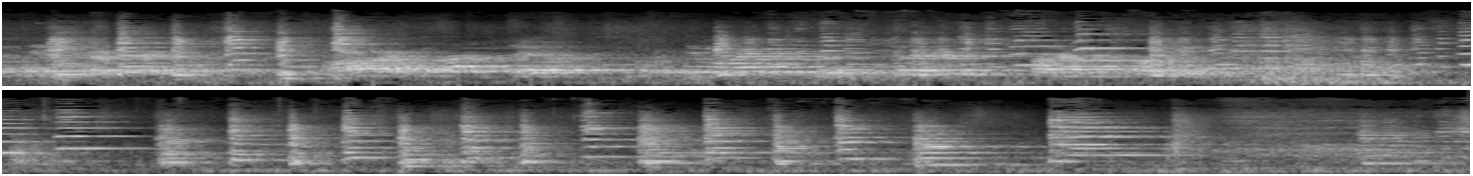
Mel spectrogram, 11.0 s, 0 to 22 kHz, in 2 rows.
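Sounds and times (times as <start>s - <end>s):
solo violin playing: 0.0s - 1.5s, 2.6s - 11.0s.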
